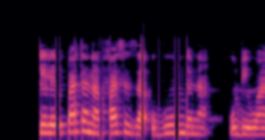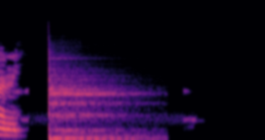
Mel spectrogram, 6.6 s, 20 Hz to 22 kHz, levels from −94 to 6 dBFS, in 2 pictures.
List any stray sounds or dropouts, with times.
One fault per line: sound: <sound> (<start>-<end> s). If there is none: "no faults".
sound: thud (3.9-5.4 s)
